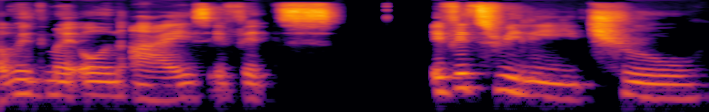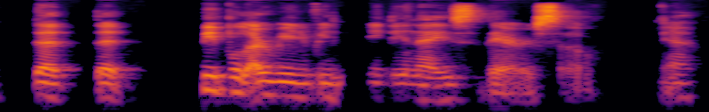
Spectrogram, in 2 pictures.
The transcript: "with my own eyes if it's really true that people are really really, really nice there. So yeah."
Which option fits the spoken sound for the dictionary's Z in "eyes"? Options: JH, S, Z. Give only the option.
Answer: S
